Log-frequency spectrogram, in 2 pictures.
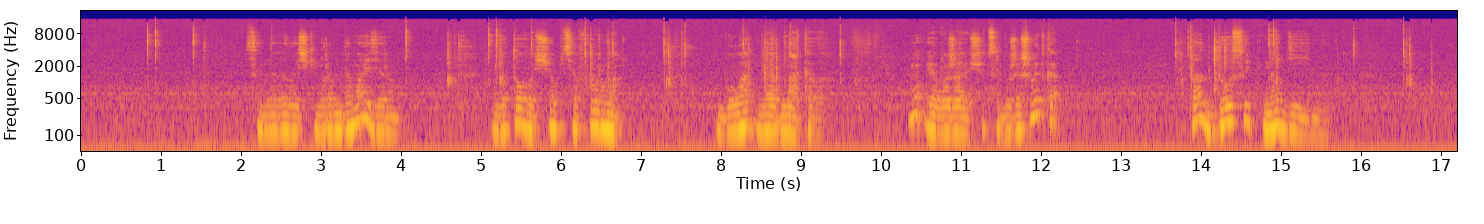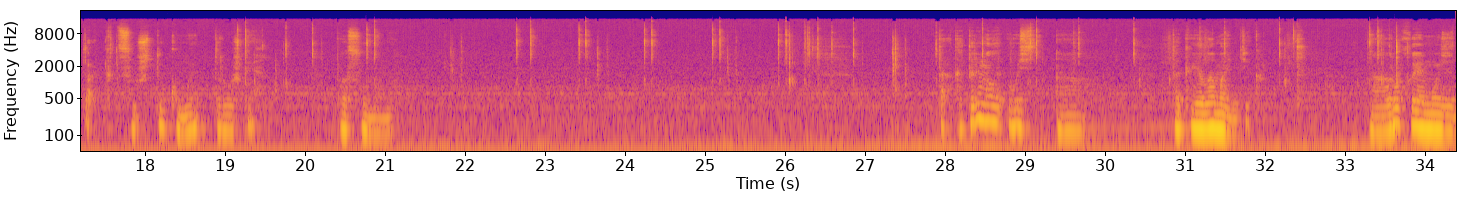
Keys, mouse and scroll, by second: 5.2 click, 5.8-14.3 middle drag, 14.3 1, 15.0 click, 16.1-17.8 middle drag, 17.8 g, 19.9-20.9 middle drag, 20.9 click, 22.0 g, 23.6 click, 23.8 g, 25.2 click, 25.4 g, 26.5-27.5 middle drag, 27.5 Tab, 28.1-29.2 middle drag, 29.2 click, 29.8-34.3 middle drag.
